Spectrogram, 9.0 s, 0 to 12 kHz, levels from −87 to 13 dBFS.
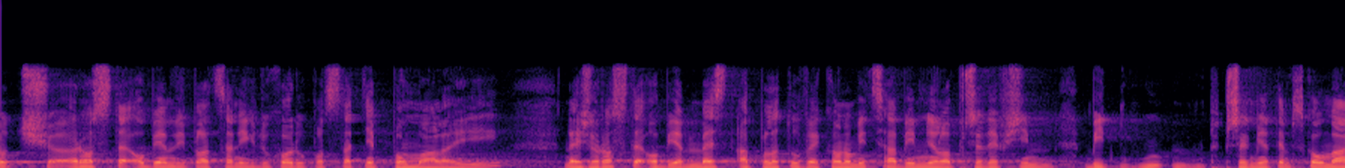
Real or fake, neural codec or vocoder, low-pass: real; none; 7.2 kHz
